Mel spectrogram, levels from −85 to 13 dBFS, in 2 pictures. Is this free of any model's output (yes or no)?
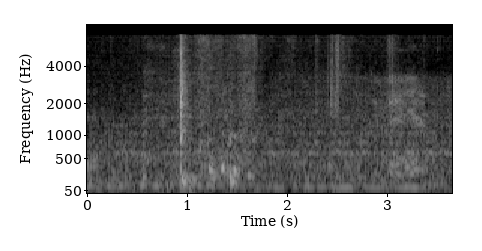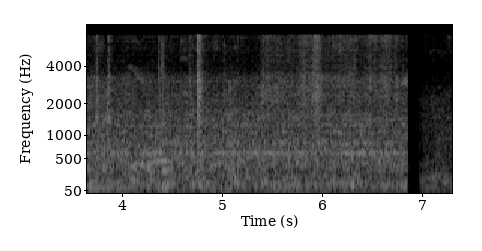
no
